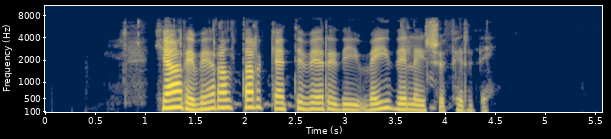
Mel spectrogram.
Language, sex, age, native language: Icelandic, female, 50-59, Icelandic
